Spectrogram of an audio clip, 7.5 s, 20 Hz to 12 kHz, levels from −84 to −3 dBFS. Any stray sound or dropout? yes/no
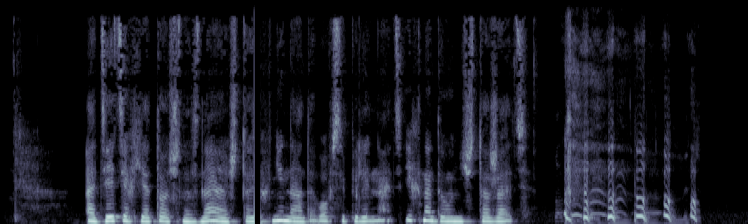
yes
